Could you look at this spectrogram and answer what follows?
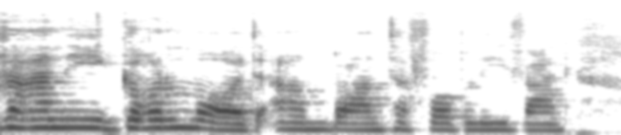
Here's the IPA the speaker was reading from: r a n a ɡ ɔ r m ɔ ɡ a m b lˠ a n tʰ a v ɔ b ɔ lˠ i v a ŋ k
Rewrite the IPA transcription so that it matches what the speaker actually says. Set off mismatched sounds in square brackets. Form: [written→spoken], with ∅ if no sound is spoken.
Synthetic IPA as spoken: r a n [a→i] ɡ ɔ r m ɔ [ɡ→d] a m b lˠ a n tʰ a [v→f] ɔ b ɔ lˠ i v a ŋ k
